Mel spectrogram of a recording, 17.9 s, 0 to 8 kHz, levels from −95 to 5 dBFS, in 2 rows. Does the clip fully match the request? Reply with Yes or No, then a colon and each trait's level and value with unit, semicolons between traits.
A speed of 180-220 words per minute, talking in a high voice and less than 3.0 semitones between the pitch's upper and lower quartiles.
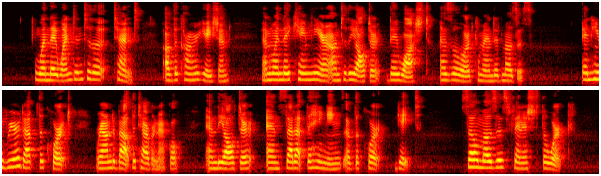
No: average, 170 wpm; high, 215 Hz; narrow, 2.5 semitones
